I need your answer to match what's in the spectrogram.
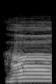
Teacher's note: এক আলিফ টেনে এক জবর ধরে পড়ে ফেলবো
